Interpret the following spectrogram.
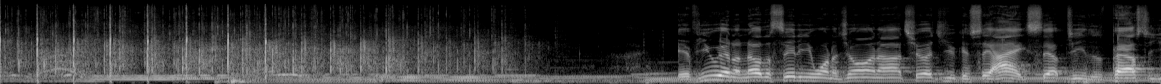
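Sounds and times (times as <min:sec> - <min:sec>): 
audience clapping: 0:00.0 - 0:05.8
speech: 0:06.8 - 0:11.6.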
